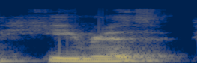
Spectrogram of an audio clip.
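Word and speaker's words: Gez: Consciousness a being called hith it's spelled g EZ so the G is like an h and the Z is like a th castillan th I a conscious Channel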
